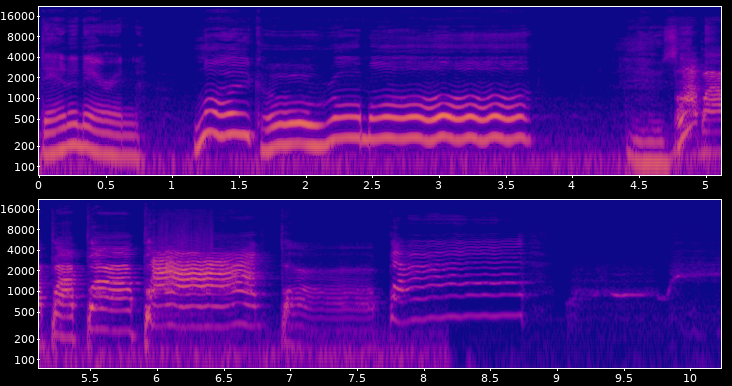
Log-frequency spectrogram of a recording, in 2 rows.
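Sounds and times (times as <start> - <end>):
speech: 0.0 - 3.8, 4.4 - 7.2
person whistling a short tune: 9.1 - 10.2.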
